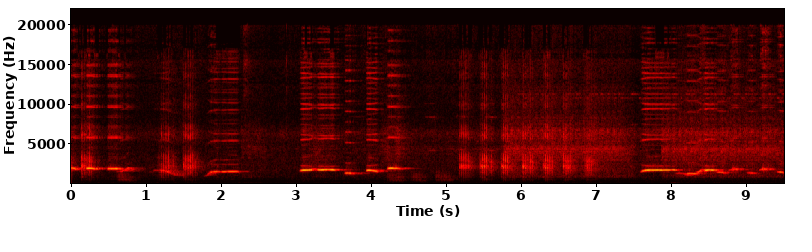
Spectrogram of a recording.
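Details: Nias hill myna in full song, head bobbing: bursts of harsh, rasping pulses trade with bright whistled phrases of held and slurred notes, the pattern repeating several times.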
